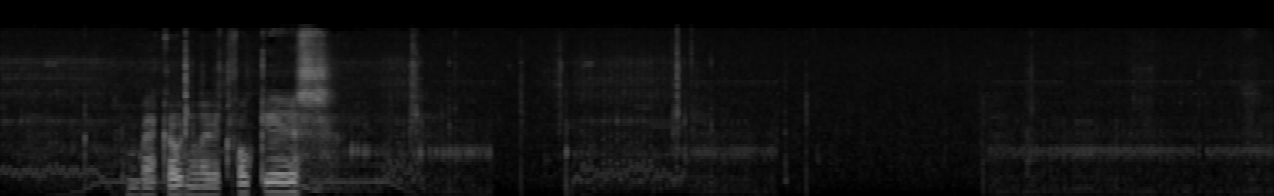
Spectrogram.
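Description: A bear scrapes and digs through crunching snow.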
